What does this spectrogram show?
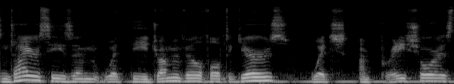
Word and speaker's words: Voltigeurs: So, Olivier played his entire season with the Drummondville Voltigeurs, which I'm pretty sure is the pronunciation.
